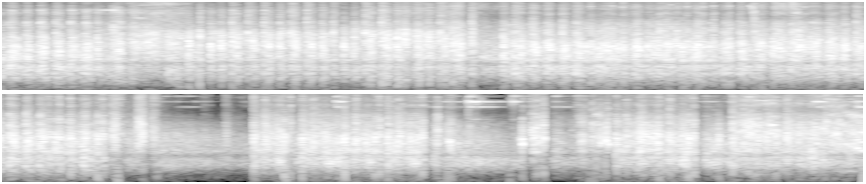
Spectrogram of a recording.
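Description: Rapid automatic gunfire rattles almost nonstop in a Blood Strike battle royale match, loud and close with dense bursts, a few brief pauses, and sharp metallic clicks near the end.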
